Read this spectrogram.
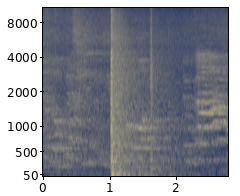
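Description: A medicine ball thuds onto a rubber gym floor.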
